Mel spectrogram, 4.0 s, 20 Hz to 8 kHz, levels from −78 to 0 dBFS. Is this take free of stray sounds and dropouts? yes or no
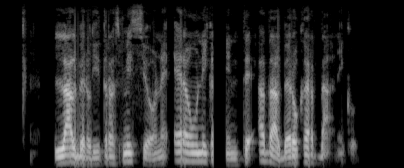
no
